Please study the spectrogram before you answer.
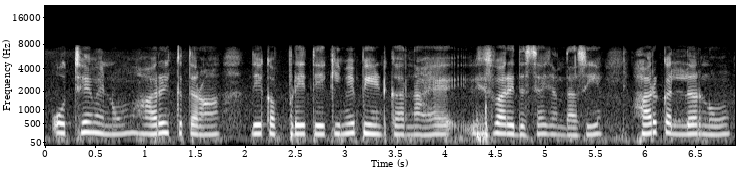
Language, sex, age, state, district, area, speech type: Punjabi, female, 18-30, Punjab, Mansa, rural, spontaneous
